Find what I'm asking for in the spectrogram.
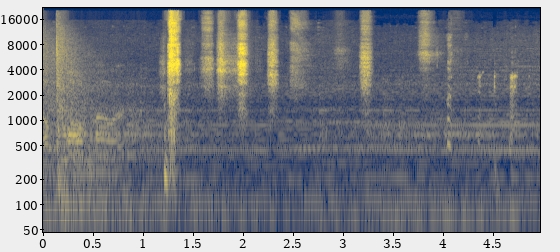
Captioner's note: snickers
